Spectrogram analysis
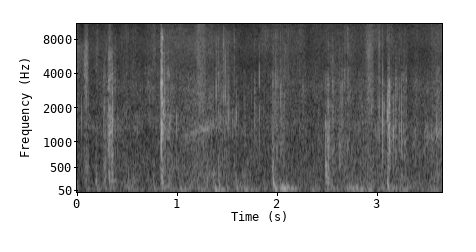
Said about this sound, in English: Gravel crunched under our feet.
